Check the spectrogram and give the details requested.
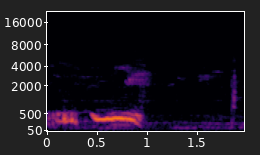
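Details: Domestic pigeons in a loft, calling loudly for food at morning feeding time, give a low, soft coo with a brief muffled note before it.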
